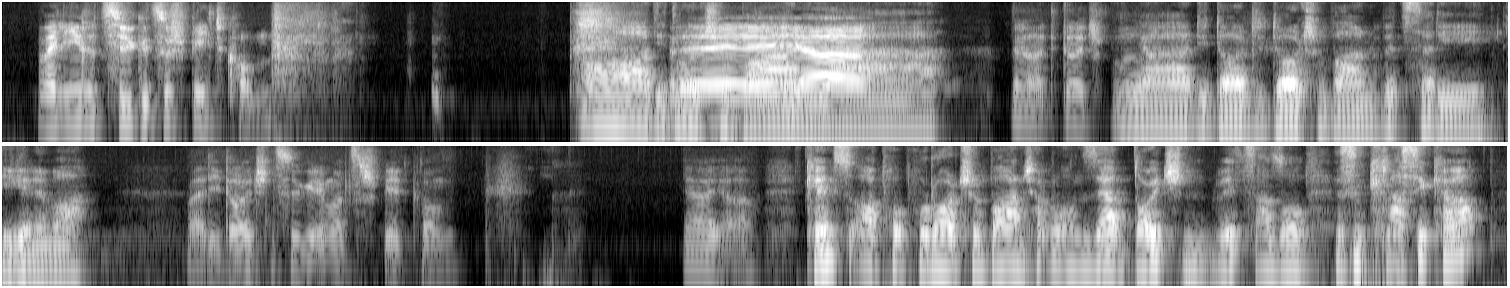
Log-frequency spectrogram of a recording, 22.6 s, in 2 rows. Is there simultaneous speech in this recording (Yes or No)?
Yes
